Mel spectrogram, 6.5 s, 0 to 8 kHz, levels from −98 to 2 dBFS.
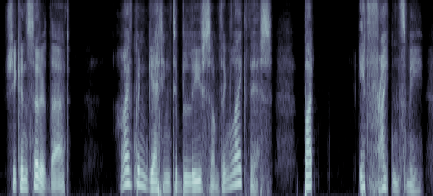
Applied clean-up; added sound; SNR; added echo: none; none; none; none.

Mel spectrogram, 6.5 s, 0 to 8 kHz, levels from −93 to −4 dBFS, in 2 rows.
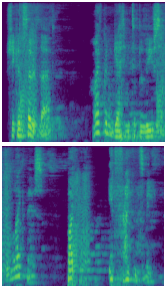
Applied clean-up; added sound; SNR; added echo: classical method WPE with log-MMSE.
